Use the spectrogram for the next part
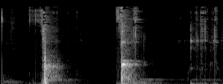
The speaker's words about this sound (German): mach kurz das Bier auf. Finde ich fair.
